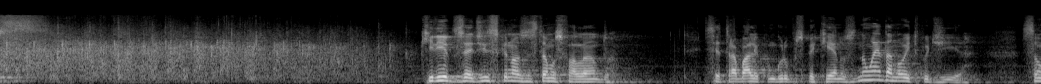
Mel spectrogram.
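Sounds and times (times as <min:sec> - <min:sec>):
audience applauding: 0:00.0 - 0:04.2
speech: 0:04.2 - 0:06.3, 0:07.1 - 0:10.3.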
